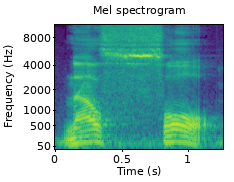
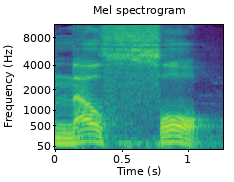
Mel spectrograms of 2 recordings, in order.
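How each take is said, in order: No difference in how they are said.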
